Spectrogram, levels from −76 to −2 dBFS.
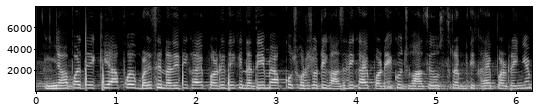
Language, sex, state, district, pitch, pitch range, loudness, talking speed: Hindi, female, Bihar, Begusarai, 275 Hz, 260-295 Hz, -15 LUFS, 290 wpm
